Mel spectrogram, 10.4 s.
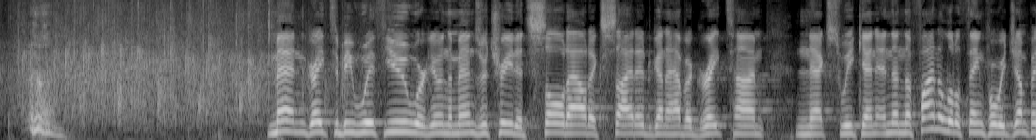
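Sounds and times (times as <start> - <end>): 
church congregation applauding during a service: 0.0 - 4.2
speech: 2.7 - 10.3.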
